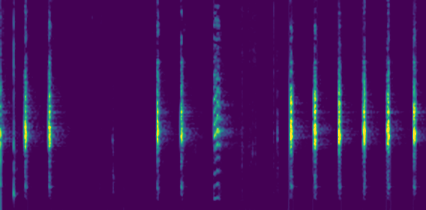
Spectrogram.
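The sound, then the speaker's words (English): Retro one-on-one basketball video game sound effects: short, sharp electronic blips, scattered at first, then settling into a quick, steady dribble-like rhythm. Clear, with no voices. “Can't see it, but you can definitely let your ears ring with the sounds of Jordan versus Bird”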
